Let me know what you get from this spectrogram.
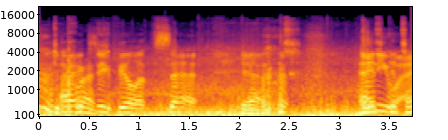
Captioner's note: laughing; laughing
